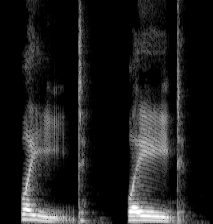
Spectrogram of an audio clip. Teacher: Não pronuncia id, e sim d.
